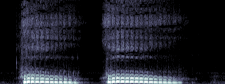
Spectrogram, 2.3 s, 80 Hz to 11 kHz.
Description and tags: Bird - Artificial 4
This is an artificial bird sound, made with a human voice.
